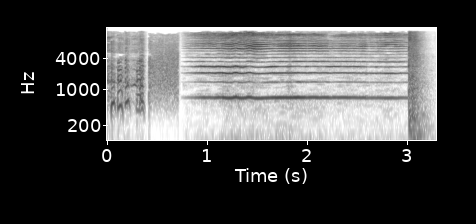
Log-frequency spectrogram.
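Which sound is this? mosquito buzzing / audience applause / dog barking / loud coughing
mosquito buzzing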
